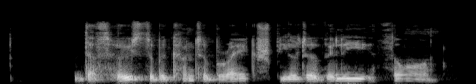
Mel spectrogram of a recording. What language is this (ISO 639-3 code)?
deu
